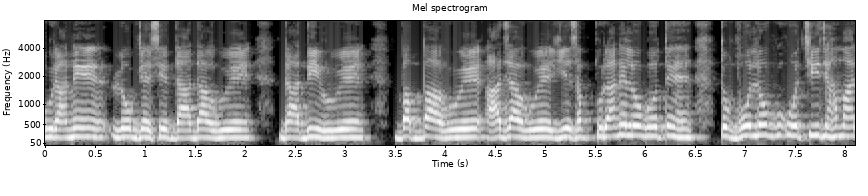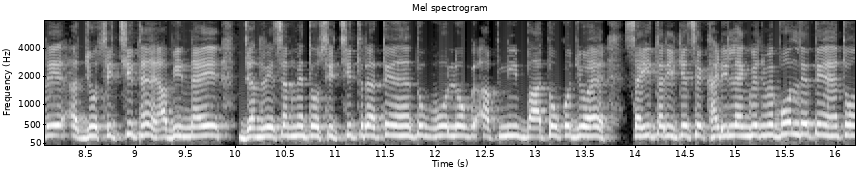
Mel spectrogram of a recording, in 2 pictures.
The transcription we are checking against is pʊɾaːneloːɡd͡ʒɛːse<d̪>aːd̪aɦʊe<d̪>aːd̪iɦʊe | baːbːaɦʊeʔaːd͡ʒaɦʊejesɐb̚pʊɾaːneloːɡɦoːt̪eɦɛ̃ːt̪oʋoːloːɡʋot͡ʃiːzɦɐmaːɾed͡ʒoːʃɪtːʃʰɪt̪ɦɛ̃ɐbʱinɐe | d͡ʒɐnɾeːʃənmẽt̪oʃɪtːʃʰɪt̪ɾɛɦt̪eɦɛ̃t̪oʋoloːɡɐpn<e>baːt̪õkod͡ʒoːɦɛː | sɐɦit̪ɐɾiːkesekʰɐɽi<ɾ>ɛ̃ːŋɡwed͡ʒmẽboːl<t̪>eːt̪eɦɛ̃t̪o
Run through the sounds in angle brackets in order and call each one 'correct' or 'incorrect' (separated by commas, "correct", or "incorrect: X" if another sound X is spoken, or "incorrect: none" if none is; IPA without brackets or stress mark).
correct, correct, incorrect: i, incorrect: l, incorrect: d̪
